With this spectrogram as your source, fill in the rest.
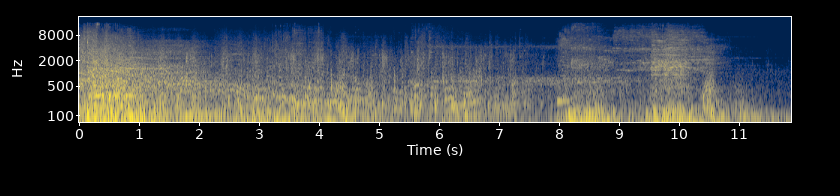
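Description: Game battle effects crash and clash loudly.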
